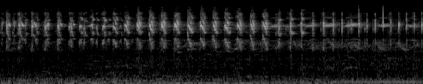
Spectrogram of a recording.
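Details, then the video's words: Short burst of lovebird song in the standard tone, used as a master for training: shrill, very high chattering pulses repeated rapidly and evenly, a steady buzzy stream with no pauses. "suara burung lovebird minor nada standar"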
